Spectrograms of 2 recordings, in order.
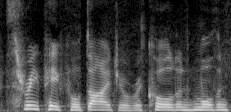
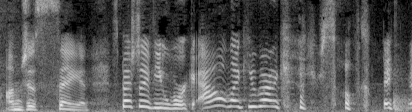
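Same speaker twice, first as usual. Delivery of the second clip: anchor stifling giggles; 8 semitones higher than usual. Real, not acted. Anchor giggling through remark.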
